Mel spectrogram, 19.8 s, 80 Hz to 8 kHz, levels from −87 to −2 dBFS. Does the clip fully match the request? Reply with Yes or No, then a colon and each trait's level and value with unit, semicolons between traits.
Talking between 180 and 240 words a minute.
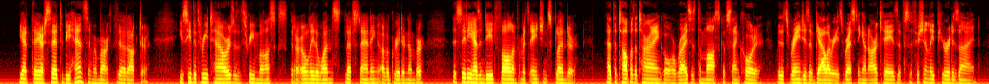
Yes: average, 185 wpm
